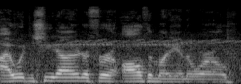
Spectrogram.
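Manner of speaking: normal talking voice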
